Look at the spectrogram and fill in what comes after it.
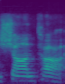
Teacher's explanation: every time we chant Shanta, we go down in the first syllable and then we go to the middle in the second syllable of every Shanta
